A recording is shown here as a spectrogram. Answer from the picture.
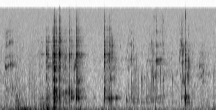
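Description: A glass liquor bottle and a shaker tin being handled in a flair move, knocking and clicking together. The sharpest cluster of clicks comes about a second in, with lighter knocks scattered after it.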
